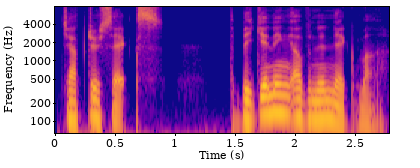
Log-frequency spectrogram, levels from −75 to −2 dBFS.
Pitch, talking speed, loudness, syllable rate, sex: 100 Hz, 130 wpm, -19 LUFS, 5.6 syllables/s, male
